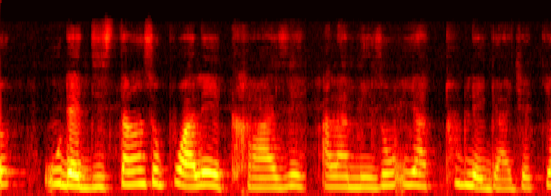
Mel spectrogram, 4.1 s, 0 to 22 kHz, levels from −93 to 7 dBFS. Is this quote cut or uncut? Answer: cut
